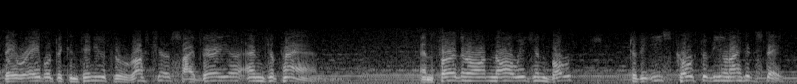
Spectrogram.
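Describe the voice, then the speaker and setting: A man's voice: a little high, moderate pace. A man giving formal, scripted narration in an old newsreel. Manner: formal, declamatory. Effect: old newsreel recording. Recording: dull lo-fi 1940s newsreel audio with music. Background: music score.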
